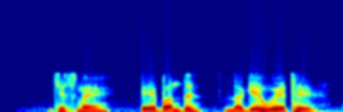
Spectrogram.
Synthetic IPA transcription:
d͡ʒɪsmẽ | pɛːbə̃nd̪ʱ | lɐɡeɦʊet̪ʰeː

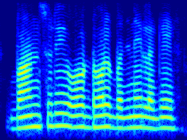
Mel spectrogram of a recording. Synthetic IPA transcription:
baːnsʊɾiɔːɾɖʱoːlbəd͡ʒnelɐɡeː

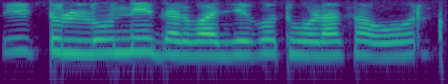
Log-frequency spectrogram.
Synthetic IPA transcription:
pʰɪɾʈ̪ʊlːuned̪ɐɾʋaːd͡ʒekot̪ʰoːɽasaɔːɾ

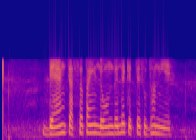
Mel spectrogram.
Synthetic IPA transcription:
bɛ̃ːŋk̚t͡ʃasɔt̪ãĩloːnd̪eleket̪ːesʊd̪ʱːɔ̃nije

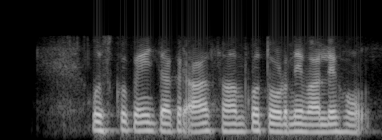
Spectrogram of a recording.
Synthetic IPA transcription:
ʊskokɐɦĩːd͡ʒaːkəɾʔaːaːmkot̪oːɽneʋaːleɦõ̰ː

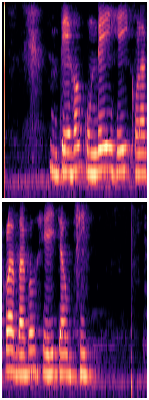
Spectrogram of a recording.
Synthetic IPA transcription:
d̪eɦɔkuɳɖejɦejkɔɭakɔɭad̪aɡɔɦejd͡ʒawt͡ʃʰi

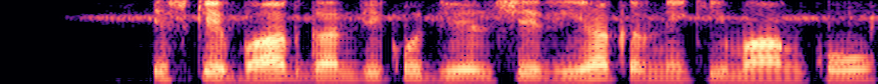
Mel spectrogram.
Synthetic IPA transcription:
ɪskebaːd̪ɡãːnd̪ʱikod͡ʒeːlseɾɪɦakəɾnekimãːŋɡko

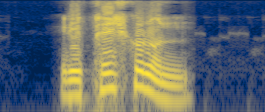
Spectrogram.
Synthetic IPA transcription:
ɾifʰɾeʃkoɾun

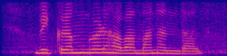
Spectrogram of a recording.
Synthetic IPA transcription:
ʋikɾəmɡəɽɦəʋamanənd̪ad͡z

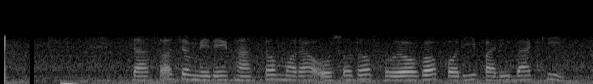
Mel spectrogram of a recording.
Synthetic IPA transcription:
t͡ʃasa̰d͡ʒɔmeɾeɡʱãsɔmɔɾaʔosɔd̪ʱɔpɾɔjoɡɔkɔɾipaɾibaki

